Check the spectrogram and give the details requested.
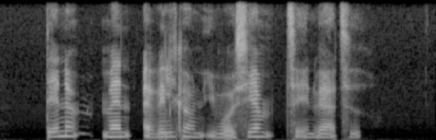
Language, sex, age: Danish, female, 21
